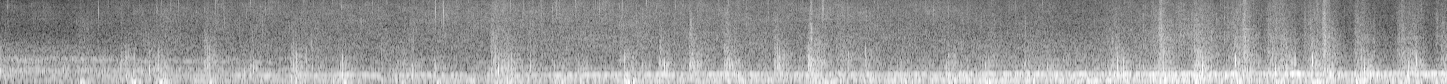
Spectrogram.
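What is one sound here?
Footsteps crunch steadily over stone and snow.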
